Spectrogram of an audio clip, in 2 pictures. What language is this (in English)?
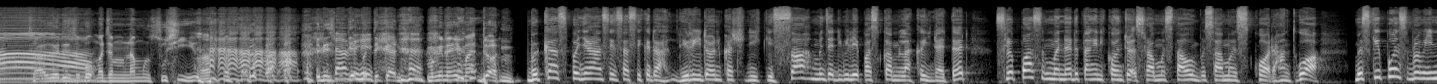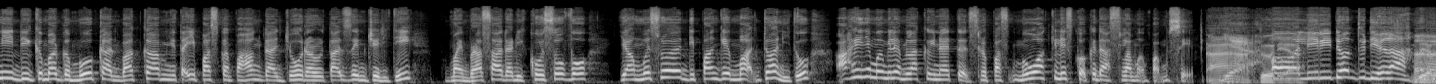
Malay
